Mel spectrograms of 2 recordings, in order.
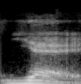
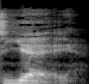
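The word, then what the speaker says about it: Ye: Well, he pronounces it Yay. – It's Yay. Yeah, Yay.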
